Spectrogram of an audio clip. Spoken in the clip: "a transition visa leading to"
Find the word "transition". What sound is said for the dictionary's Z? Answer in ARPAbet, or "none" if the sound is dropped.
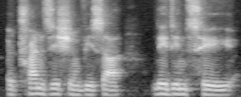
Z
